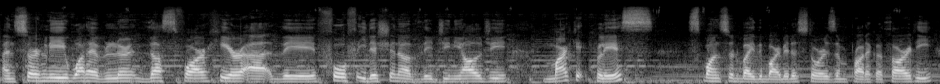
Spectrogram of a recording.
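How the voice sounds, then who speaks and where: A man narrating his vlog from an event in a formal, earnest way. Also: mid-range voice. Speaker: vlogger.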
